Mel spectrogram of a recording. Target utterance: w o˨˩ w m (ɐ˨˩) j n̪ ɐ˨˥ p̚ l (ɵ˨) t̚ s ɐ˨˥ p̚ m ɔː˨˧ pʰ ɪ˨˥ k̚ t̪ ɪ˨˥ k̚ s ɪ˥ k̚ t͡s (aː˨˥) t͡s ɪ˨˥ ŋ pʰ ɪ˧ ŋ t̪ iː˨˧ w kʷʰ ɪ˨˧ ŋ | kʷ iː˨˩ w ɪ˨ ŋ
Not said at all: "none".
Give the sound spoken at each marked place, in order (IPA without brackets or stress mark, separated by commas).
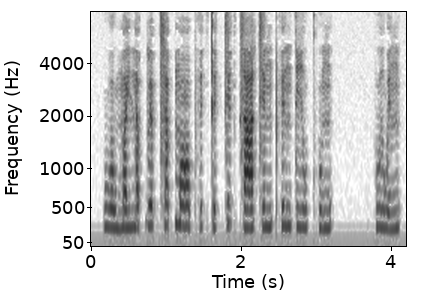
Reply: ɐ˨, ɵ˨, aː˨˥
